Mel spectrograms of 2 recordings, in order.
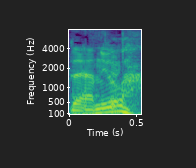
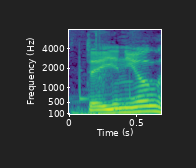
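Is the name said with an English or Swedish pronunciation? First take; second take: English; Swedish. First: The name is said with an English pronunciation. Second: The name is said with a Swedish pronunciation. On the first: The speaker calls it right. "instead of Daniel" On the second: The speaker calls it wrong. "I happen to say Daniel"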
